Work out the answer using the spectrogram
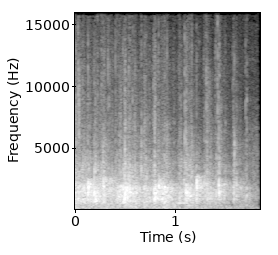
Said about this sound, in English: Well, anyway, thank you guys very much. Round of applause for our just great acting.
